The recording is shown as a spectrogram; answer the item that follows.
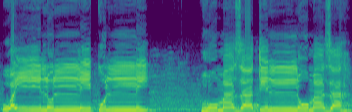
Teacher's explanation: یہاں دو لام ہیں، پہلے لام کو دوسرے لام کے ساتھ ملانا ہے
